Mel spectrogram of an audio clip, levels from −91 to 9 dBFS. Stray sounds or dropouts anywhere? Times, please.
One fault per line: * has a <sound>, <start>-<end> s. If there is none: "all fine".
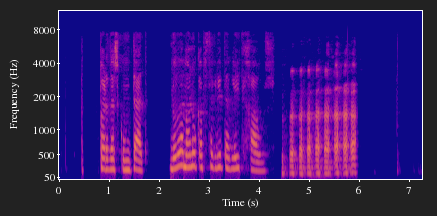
* has a laugh, 4.4-6.0 s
